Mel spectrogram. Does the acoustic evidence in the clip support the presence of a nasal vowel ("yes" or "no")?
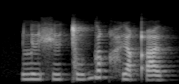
no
